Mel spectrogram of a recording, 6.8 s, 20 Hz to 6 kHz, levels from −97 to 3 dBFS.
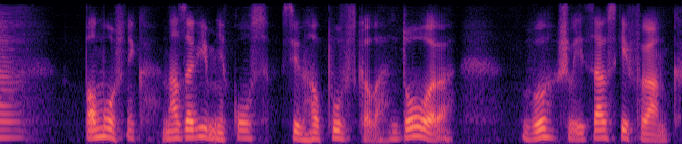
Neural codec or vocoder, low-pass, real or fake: codec, 16 kHz, about 1 kbps, DyCAST, with the encoder's durations; 5.4 kHz; fake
